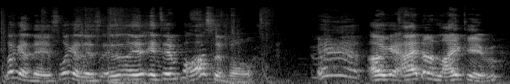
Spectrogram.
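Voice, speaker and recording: A man streams a game in a hyped, exasperated gamer bro manner. His voice sits high and swings up and down a lot as he chats casually about his play. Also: big pitch swings, moderate pace, fairly bright tone, faint music behind. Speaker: esports caster streaming a game. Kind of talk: casual livestream gameplay commentary.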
